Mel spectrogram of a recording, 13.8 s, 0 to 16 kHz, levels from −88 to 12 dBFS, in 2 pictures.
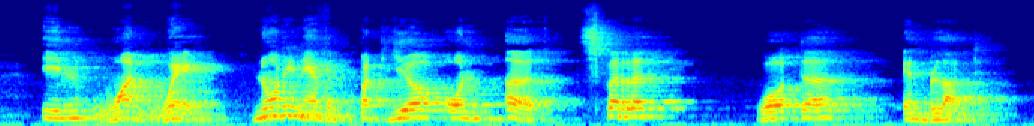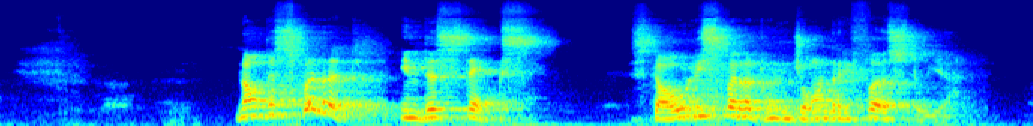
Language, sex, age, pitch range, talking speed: English, male, 50-69, 145-215 Hz, 125 wpm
